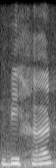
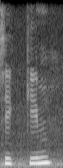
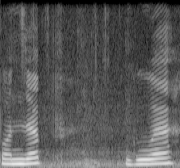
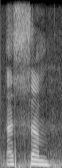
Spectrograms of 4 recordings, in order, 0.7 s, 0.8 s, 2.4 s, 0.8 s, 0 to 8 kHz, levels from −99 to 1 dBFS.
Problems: constant background noise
